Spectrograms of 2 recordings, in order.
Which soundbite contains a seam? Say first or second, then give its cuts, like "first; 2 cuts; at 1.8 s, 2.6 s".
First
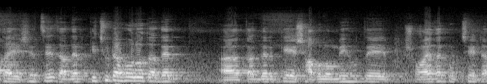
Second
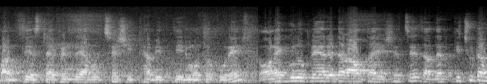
second; 1 cut; at 2.5 s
